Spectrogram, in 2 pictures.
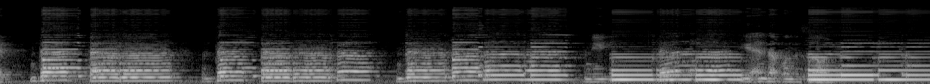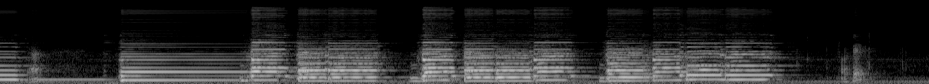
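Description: Guitar picking a slow Phrygian-mode melody of single sustained notes in short phrases with brief pauses, and a man's voice singing the same notes along with it.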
